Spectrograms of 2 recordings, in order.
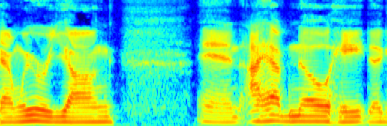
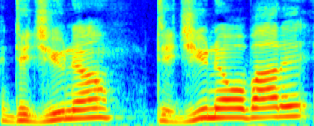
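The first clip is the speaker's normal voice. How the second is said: high, loud, rising demand; urgent confronting; 10 semitones higher, 6 dB louder than usual. Retold or imitated. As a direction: re-enact a shocked confrontation, building on the repeat. Retold confrontation with a friend.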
